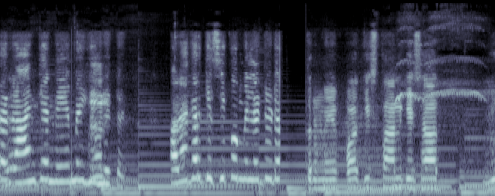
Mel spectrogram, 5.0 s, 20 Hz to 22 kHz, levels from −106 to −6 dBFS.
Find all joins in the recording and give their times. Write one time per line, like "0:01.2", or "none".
0:03.1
